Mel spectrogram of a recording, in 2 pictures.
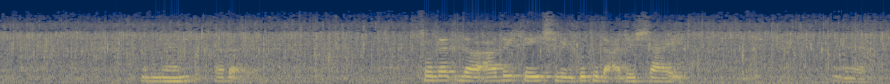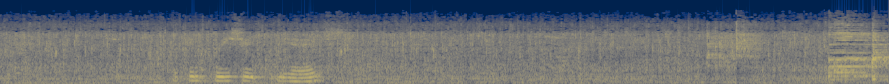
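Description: Food sizzles and bubbles steadily in a hot pan.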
